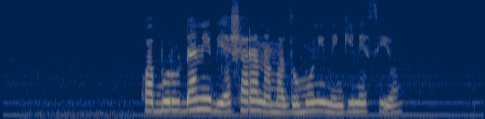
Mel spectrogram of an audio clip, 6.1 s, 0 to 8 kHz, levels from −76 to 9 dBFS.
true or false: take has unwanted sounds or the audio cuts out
false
